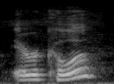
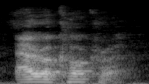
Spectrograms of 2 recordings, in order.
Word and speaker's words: Aarakocra: How do you pronounce their fucking species? It's Arakoa? Aarakocra.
